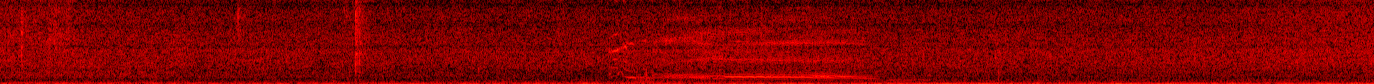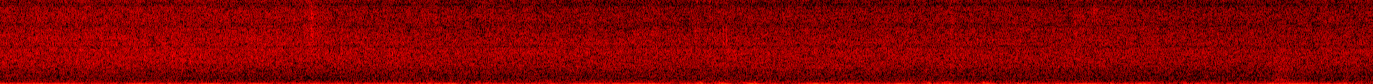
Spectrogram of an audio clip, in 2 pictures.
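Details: Calico park cat appealing for attention with a distinctive meow. A single wavering, slightly falling meow sounds around the third second over a steady low background rumble.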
